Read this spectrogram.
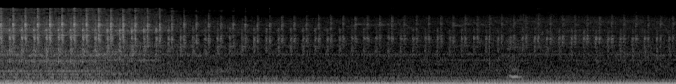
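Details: BMW E46 318i 118 hp petrol idling cold with a fast light metallic clatter from the top end, sometimes stopping, returning for a while after revving: hydraulic lifter tick; lifters replaced, starts like new.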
